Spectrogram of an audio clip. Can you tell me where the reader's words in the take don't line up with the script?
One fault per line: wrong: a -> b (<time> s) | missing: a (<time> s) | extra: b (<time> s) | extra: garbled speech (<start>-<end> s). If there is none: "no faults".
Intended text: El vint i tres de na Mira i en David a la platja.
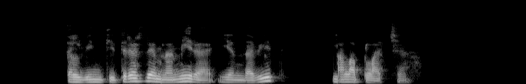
no faults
